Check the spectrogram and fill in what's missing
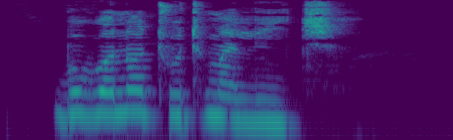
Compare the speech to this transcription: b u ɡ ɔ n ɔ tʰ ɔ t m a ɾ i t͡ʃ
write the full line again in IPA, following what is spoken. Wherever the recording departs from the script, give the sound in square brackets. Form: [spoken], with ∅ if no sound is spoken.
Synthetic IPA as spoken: b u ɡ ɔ n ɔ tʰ [u] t m a [l] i t͡ʃ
